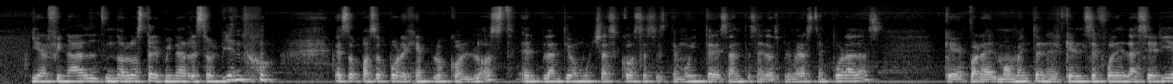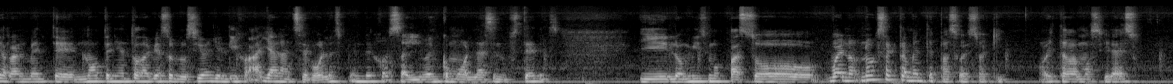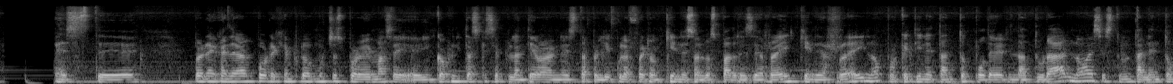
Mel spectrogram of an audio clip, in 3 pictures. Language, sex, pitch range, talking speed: Spanish, male, 115-140 Hz, 190 wpm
